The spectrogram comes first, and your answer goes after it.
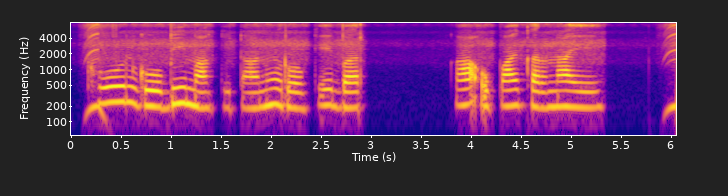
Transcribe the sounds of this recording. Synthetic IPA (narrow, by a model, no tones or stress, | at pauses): pʰuːlɡoːbimãːkɪʈaːnũɾoːkebəɾ | kaʔʊ̰paːjkəɾnaeː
